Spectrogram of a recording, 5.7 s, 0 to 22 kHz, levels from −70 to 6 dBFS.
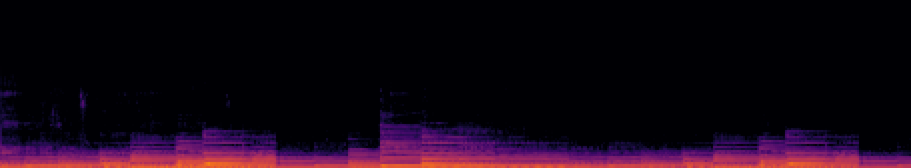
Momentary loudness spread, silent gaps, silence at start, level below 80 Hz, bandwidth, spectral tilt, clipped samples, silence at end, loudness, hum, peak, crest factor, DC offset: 8 LU; none; 0 s; -64 dBFS; 11 kHz; -7.5 dB/octave; under 0.1%; 0 s; -25 LUFS; none; -8 dBFS; 16 dB; under 0.1%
